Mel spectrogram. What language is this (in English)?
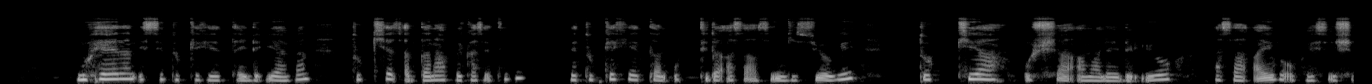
Wolaytta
